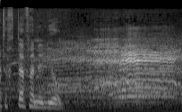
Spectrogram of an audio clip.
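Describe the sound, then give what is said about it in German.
Sheep and goats bleating, livestock kept by a displaced family who fled Ras Ain al-Auja; a few wavering, nasal bleats of fairly high pitch, the first short and the later one longer and drawn out. “Nur wenige Dutzend Schafe und Ziegen konnten Haitham Sayed und seine Familie bei ihrer Flucht aus Ras Ain al-Aosha mitnehmen.”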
